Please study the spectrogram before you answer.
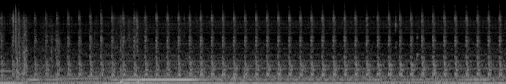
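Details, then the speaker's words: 1994 Saab 9000 with engine running: sharp, regular ticking about three times a second as the heater blower fan catches on something under the dash; the blower cannot be switched off. "Blower's hitting something under the dash. And you can't turn it off, which sucks."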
